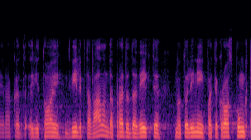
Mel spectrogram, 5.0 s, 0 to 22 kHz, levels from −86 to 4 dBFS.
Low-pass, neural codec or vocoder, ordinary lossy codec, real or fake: 7.2 kHz; none; Opus, 16 kbps; real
